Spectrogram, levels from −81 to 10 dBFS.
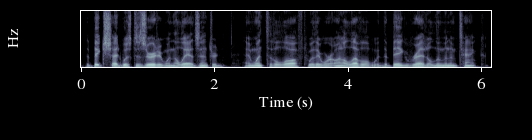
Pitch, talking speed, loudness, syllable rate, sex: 100 Hz, 255 wpm, -19 LUFS, 6.4 syllables/s, male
